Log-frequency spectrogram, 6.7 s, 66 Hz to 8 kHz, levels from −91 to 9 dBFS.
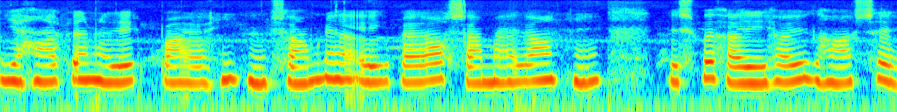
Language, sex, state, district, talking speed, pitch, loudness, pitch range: Hindi, female, Goa, North and South Goa, 180 wpm, 245 Hz, -15 LUFS, 235-260 Hz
